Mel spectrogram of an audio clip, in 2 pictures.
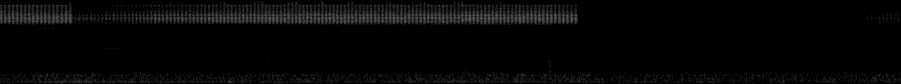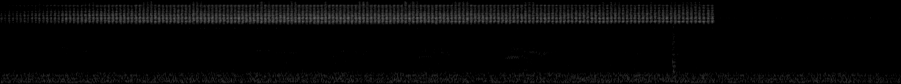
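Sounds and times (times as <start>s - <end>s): crickets trilling: 0.0s - 5.8s, 8.6s - 16.2s.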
